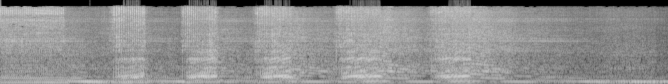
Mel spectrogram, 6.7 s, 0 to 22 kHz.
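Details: Shogun 110 motorcycle after carburetor cleaning and service: the small single revs up and drops back about five times, each rise clean and returning to a steady idle, so the engine runs properly.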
